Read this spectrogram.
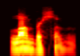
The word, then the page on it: lumbersome: American English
